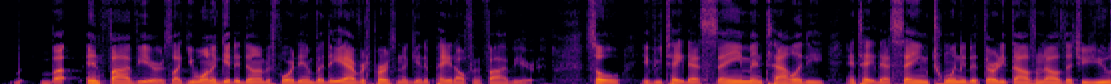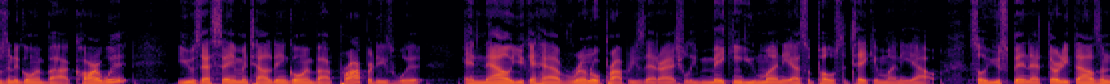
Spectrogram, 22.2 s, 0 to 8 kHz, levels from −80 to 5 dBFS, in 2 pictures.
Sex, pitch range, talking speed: male, 100-120 Hz, 230 wpm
